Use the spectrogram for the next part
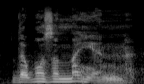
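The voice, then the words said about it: Cold put-on American accent. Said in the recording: “me talking in a sort of cold American accent”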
